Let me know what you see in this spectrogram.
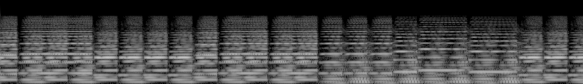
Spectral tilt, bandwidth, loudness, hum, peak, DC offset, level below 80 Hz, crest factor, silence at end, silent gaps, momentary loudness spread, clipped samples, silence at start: -4 dB/octave; 10.5 kHz; -19 LUFS; none; -6 dBFS; under 0.1%; -46 dBFS; 14 dB; 0 s; none; 4 LU; under 0.1%; 0 s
